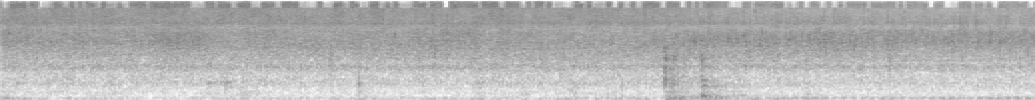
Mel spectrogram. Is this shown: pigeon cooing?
no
